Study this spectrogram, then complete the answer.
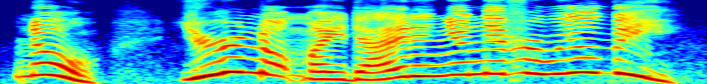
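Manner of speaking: put-on high, defiant young girl; girl rejecting the mayor as her father, high and defiant. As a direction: refuse him flatly as the girl, high.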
